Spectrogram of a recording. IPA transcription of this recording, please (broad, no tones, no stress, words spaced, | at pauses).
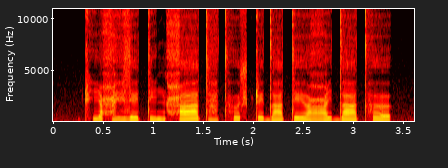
ʈʰiħe̤ze tiŋħata̤t̪ʰɵs ʈed̪ateə̯ ʕid̪a t̪ʰə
